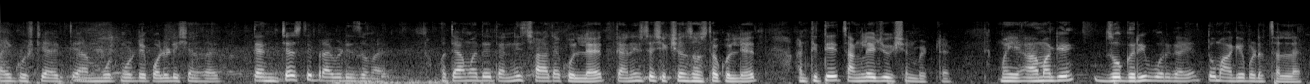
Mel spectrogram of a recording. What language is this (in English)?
Marathi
